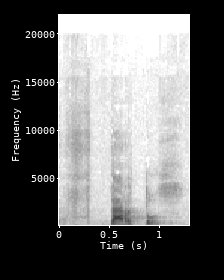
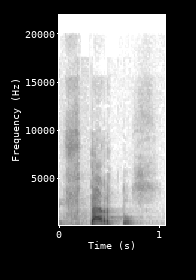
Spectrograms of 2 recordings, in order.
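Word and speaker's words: φθαρτός: esta carta del apóstol Pedro, la palabra es phtartos, así, phtartos. Y la pronunciación y la escritura, si quiere dejémosla por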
